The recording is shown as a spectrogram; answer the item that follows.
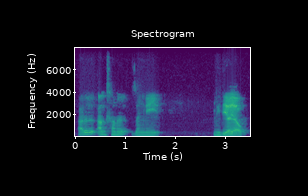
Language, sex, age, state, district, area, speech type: Bodo, male, 18-30, Assam, Kokrajhar, rural, spontaneous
